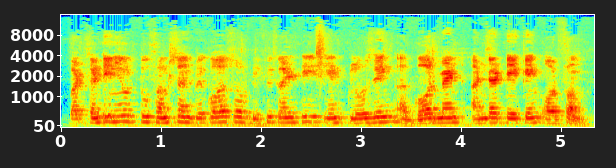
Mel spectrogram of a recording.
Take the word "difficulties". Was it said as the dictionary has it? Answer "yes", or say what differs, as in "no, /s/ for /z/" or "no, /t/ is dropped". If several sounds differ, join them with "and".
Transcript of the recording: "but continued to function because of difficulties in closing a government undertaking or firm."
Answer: no, /z/ is dropped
